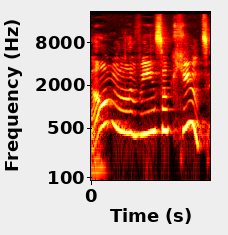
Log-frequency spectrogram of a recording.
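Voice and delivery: very high cooing voice; mock cute voice. Mocking how the show frames characters, high cooing. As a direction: coo like the show wants you to. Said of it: "this is just like".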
